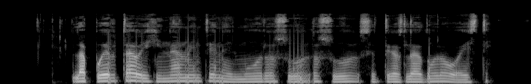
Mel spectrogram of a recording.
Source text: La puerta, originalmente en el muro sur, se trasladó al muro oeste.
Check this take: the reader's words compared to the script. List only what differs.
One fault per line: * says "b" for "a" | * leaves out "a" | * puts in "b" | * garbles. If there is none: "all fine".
all fine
